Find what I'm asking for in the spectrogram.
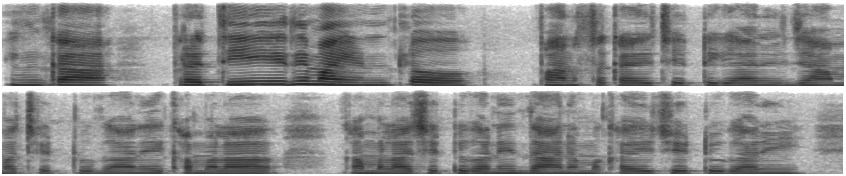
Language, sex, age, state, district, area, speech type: Telugu, female, 30-45, Andhra Pradesh, Guntur, rural, spontaneous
